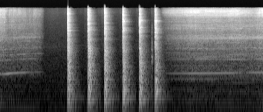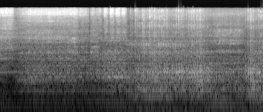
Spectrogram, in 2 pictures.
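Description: About seven quick hand strokes rasping across wood, then power woodworking tools running steadily as they cut: a bandsaw cutting through a wooden strip, and a drill press boring holes near the end.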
